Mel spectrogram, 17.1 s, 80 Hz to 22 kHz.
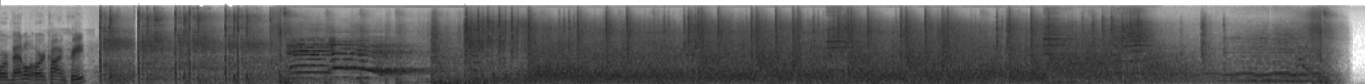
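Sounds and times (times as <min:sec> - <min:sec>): rapid gunfire: 0:01.2 - 0:03.8, 0:05.3 - 0:15.0
bullet hits and ricochets: 0:01.3 - 0:03.6, 0:05.4 - 0:14.7.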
